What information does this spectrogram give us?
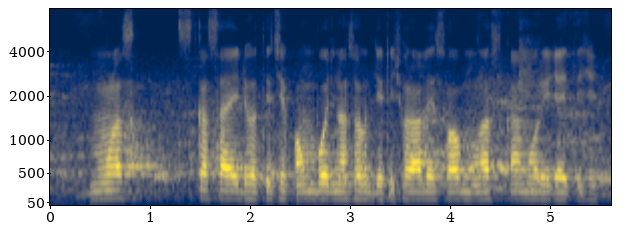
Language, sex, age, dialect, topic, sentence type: Bengali, male, 18-24, Western, agriculture, statement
